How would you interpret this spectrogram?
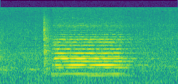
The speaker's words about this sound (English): That's a sound you don't hear very often in this city, is the sound of car honking. In Little India, all the rules get cast aside, by the way.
